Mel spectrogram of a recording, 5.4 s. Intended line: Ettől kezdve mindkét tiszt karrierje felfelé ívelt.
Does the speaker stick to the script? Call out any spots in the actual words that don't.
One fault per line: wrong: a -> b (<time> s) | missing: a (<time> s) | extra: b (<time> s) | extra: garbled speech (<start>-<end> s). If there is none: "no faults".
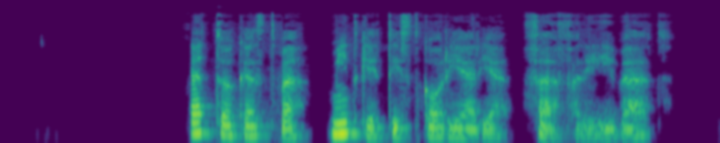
no faults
